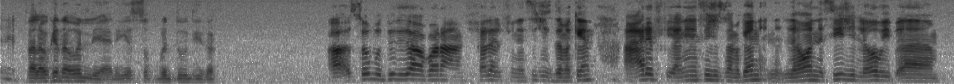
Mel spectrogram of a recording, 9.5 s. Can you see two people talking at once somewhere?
No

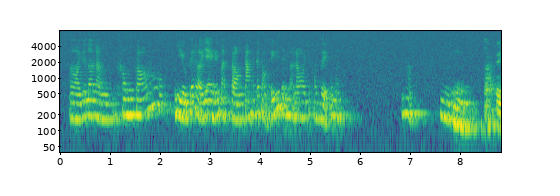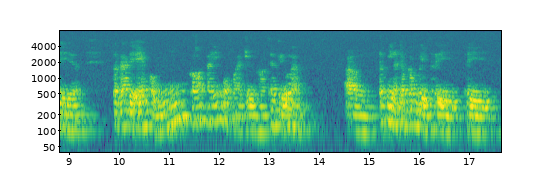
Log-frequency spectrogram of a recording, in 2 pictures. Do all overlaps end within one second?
Yes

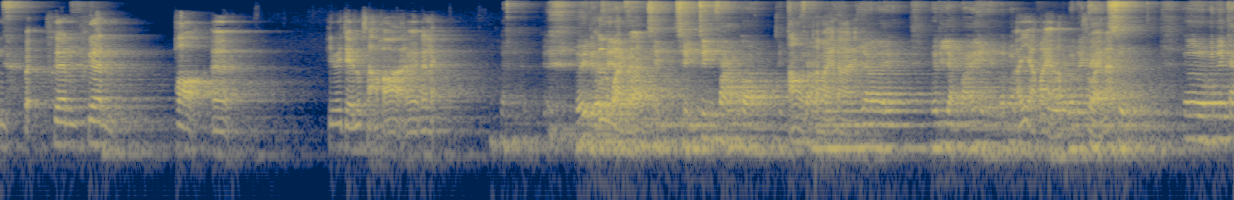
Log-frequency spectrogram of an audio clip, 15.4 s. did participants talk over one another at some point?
Yes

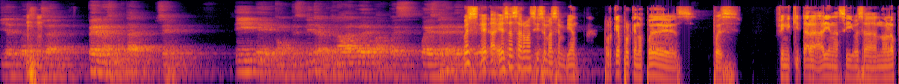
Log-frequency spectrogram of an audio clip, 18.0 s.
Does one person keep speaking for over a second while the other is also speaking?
Yes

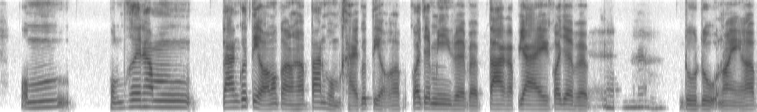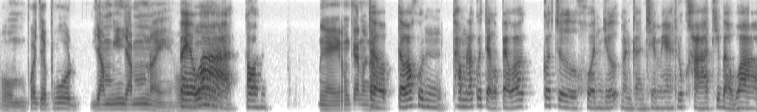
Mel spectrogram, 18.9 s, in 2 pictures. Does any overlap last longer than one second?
No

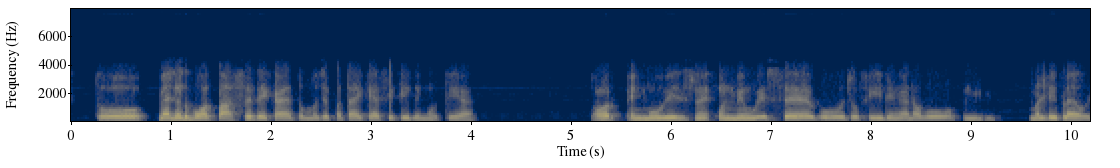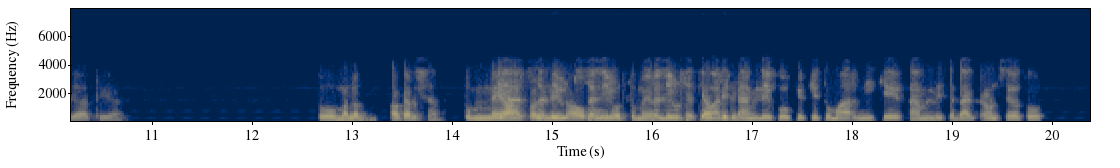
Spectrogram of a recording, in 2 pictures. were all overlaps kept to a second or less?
No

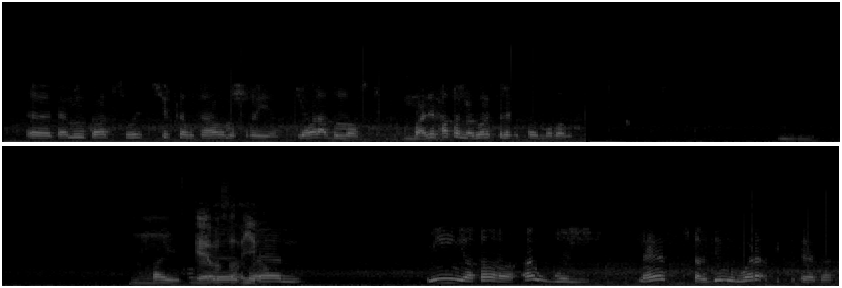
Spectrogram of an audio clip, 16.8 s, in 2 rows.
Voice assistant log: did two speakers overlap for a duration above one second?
Yes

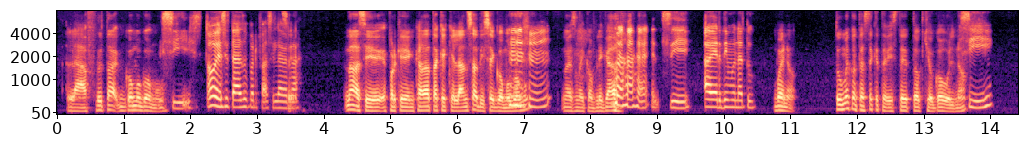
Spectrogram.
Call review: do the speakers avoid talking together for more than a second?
Yes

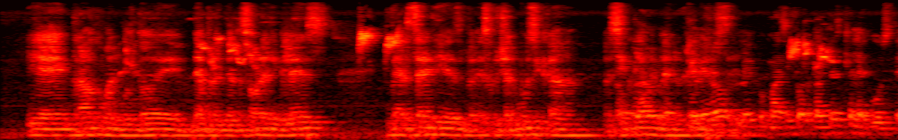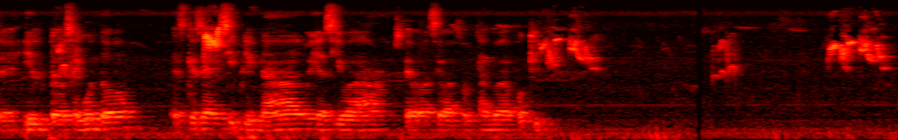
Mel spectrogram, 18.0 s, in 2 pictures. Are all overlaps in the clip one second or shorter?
No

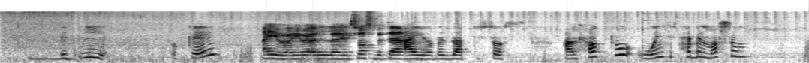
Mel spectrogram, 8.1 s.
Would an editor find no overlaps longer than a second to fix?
Yes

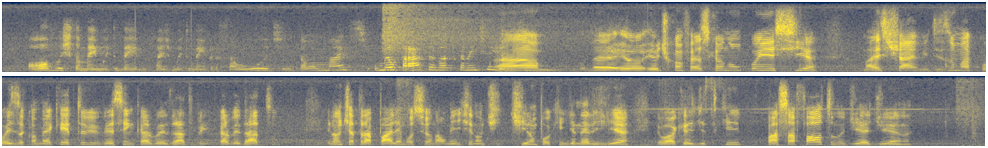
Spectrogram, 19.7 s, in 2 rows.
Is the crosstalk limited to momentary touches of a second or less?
Yes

